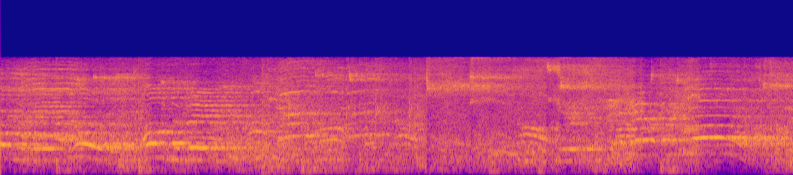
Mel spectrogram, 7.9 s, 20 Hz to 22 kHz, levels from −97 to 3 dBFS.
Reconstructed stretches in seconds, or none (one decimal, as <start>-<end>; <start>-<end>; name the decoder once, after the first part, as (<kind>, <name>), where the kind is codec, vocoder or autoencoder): 4.2-7.9 (autoencoder, DAC-VAE)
